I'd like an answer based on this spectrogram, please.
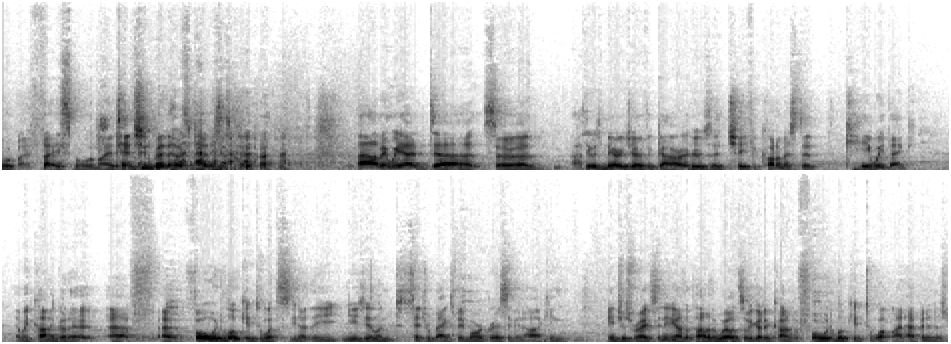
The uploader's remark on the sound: LIVE from Gallery in Adelaide, South Australia. Answered questions live in front of a crowd.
